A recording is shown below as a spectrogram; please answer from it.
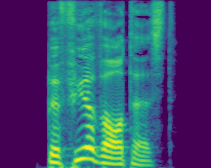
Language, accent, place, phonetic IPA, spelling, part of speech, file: German, Germany, Berlin, [bəˈfyːɐ̯ˌvɔʁtəst], befürwortest, verb, De-befürwortest.ogg
- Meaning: inflection of befürworten: 1. second-person singular present 2. second-person singular subjunctive I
